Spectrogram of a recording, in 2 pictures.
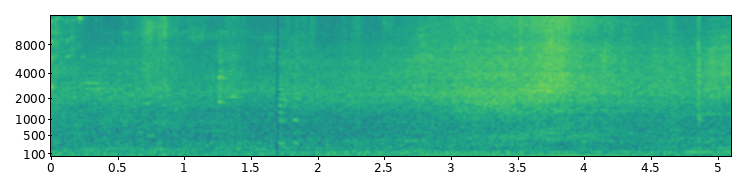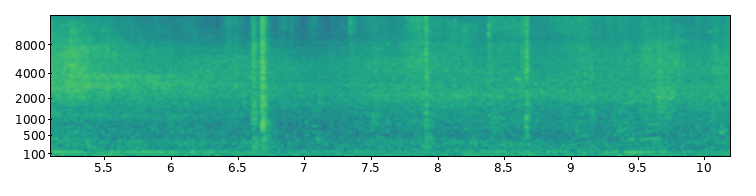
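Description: A motor vehicle engine running steadily, swelling about three to four seconds in, with a few sharp clicks later on.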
